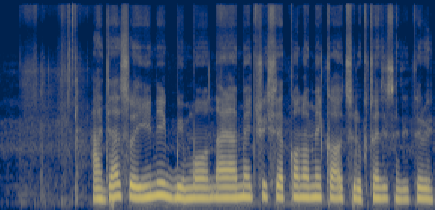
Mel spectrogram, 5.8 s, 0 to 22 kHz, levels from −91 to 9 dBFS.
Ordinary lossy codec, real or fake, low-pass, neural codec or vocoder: none; fake; none; autoencoder, 48 kHz, 128 numbers a frame, DAC-VAE, trained on Japanese speech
